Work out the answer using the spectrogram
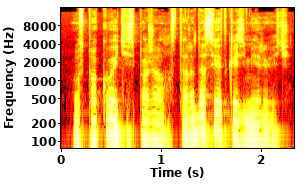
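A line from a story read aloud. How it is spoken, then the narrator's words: Calm voice. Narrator (Russian): спокойным голосом ответил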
